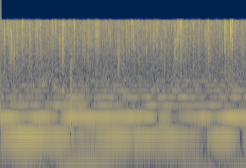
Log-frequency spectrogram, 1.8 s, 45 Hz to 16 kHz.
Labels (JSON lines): {"label": "biophony, midshipman", "recorder": "SoundTrap 500"}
